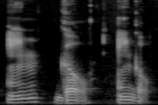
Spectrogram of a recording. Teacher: use the nasal plus the hard G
